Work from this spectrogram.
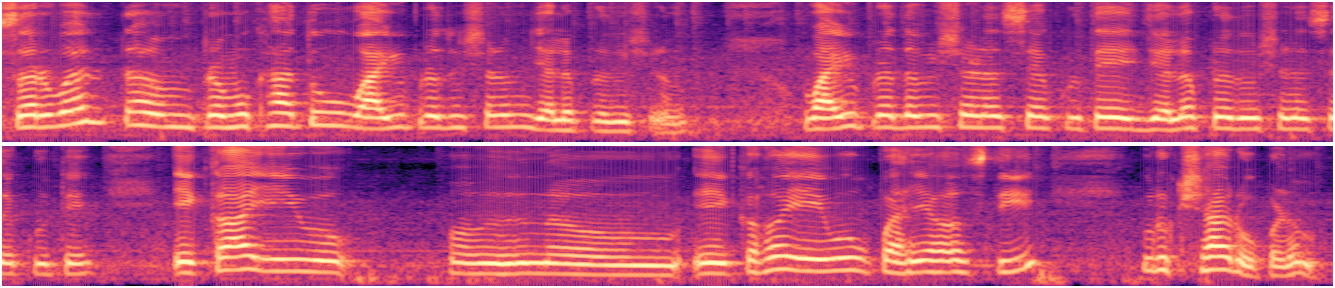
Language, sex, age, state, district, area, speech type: Sanskrit, female, 60+, Maharashtra, Nagpur, urban, spontaneous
